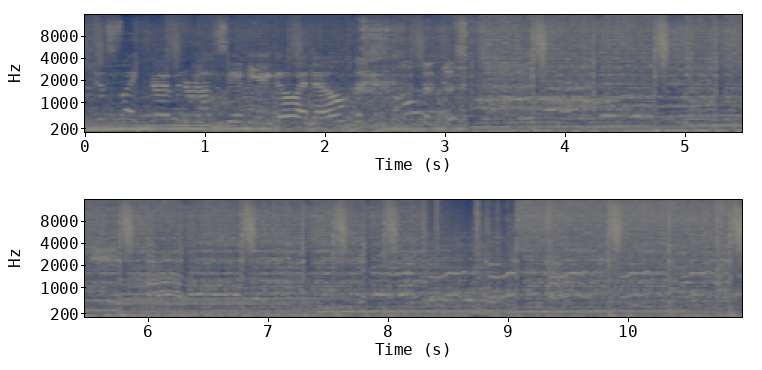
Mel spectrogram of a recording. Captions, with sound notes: - Just like drivin' around San Diego, I know. (upbeat music) (car engine revving)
